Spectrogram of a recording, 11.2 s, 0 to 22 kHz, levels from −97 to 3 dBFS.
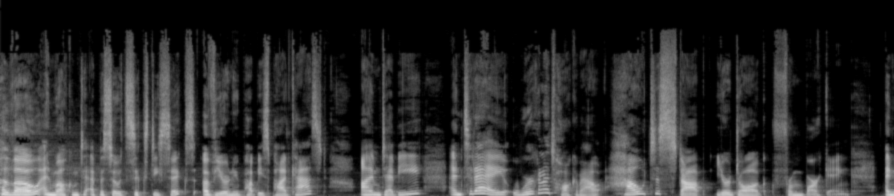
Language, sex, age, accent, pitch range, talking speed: English, female, 20-39, American, 180-240 Hz, 150 wpm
